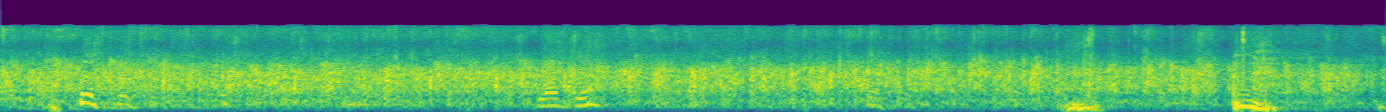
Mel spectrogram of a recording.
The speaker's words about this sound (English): On behalf of Helping Hands Healing Hearts, we would like to present this plaque of appreciation to Compassion Charity Shop for your continuous support. Give us all a round of applause.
